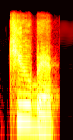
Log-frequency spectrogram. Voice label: "cubeb", Indian

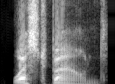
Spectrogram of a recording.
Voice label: "westbound", American

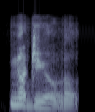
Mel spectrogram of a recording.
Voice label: "nodule", Indian

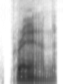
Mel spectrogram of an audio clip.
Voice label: "gran", American

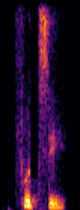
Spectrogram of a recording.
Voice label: "footsie", Indian

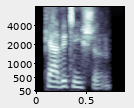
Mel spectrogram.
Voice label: "cavitation", Indian

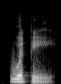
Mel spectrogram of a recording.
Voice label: "whippy", American

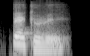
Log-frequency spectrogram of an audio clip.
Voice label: "peccary", Indian; Dictionary

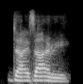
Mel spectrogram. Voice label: "Dies irae", Indian

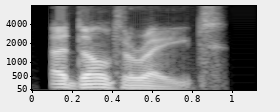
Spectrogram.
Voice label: "adulterate", British

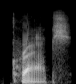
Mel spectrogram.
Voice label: "craps", American

